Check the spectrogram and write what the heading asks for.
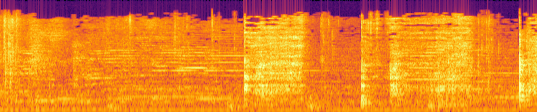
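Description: A kitchen knife blade scraping chopped onion and scallion off a wooden cutting board into a pot, in several strokes, the loudest about two seconds in.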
